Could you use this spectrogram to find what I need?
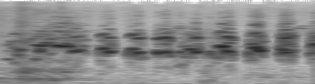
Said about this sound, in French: maintenant, on va essayer d'attraper le petit poulet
